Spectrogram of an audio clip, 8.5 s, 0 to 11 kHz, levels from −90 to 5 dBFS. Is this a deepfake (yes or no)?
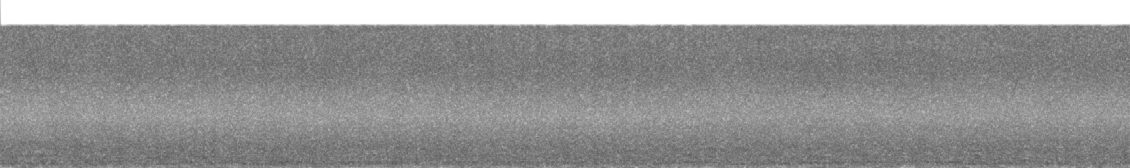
yes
